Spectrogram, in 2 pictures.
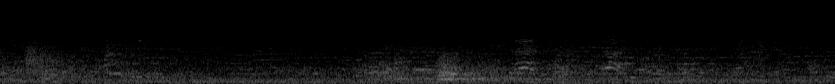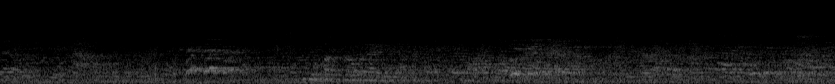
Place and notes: Ascolto il tuo cuore, città, I listen to your heart, city. Several chapters **SCROLL DOWN FOR ALL RECORDINGS** - Three ambiances April 25 in the time of COVID19 Soundscape
"Three ambiances April 25 in the time of COVID19" Soundscape
Chapter LVI of Ascolto il tuo cuore, città. I listen to your heart, city
Saturday April 25th 2020. Fixed position on an internal terrace at San Salvario district Turin, forty six days after emergency disposition due to the epidemic of COVID19.
Three recording realized at 11:00 a.m., 6:00 p.m. and 10:00 p.m. each one of 4’33”, in the frame of the project (R)ears window METS Cuneo Conservatory) (and maybe Les ambiances des espaces publics en temps de Coronavirus et de confinement, CRESSON-Grenoble) research activity.
The thre audio samplings are assembled here in a single audio file in chronological sequence, separated by 7'' of silence. Total duration: 13’53”
Torino, Piemonte, Italia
